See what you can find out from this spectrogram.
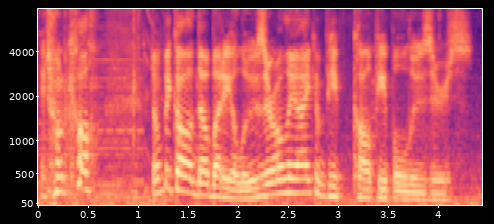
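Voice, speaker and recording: A man's voice: on the high side, very animated, brisk, faint music behind. A young man chatting casually on a live stream while playing, rambling, joking and swearing freely.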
